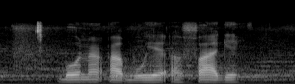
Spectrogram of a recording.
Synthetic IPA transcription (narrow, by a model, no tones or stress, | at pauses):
ɓɔnaʔaɓujɛʔafaːk̬ɛ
